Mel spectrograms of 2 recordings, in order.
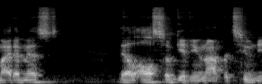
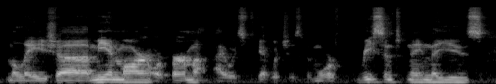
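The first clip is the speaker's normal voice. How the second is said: ordinary talk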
